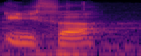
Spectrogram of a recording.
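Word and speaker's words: Aether: knows how to pronounce ether being fair it's a bloody tough word who decided AE should be pronounced e e it should be like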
